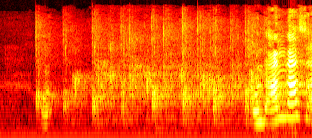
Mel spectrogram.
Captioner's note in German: Beifall SPD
